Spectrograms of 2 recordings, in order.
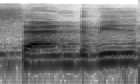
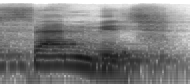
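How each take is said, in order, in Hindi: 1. d की आवाज़ बोली जाती है। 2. d की आवाज़ साइलेंट है। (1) "ये ये सैंडविच नहीं है" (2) "ये है सैंडविच ... डी जो है वो साइलेंट है"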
